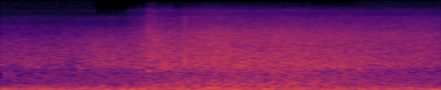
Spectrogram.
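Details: Broad wind or surf hiss that swells slightly after the first second, with no animal sounds.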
